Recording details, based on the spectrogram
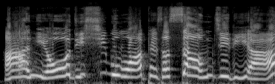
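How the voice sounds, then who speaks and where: A woman voicing a domineering middle-aged mother-in-law who scolds in a shrill voice. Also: expressive, moderate pace, bright, forceful tone, no room sound, clean studio sound, full character voice. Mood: scolding.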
